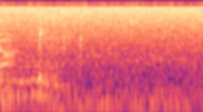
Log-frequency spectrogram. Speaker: That's my cat snoring. You hear it?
